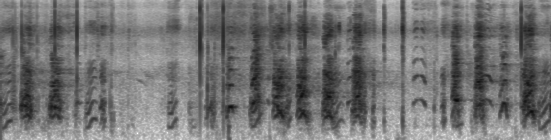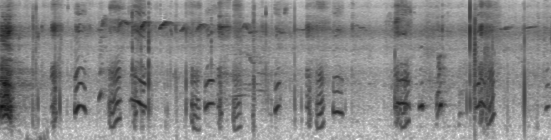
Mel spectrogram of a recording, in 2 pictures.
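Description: Young nursing puppies yelping and squealing in many short, rising-and-falling calls that overlap one another, with a brief lull about two seconds in.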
